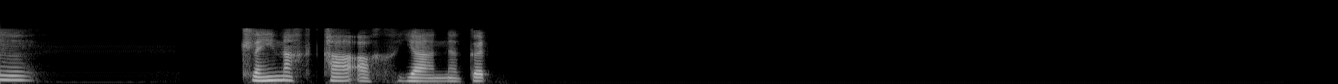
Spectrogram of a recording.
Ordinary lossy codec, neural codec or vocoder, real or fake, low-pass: MP3, 32 kbps; codec, 16 kHz, about 1 kbps, DyCAST, with the encoder's durations; fake; 5.4 kHz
